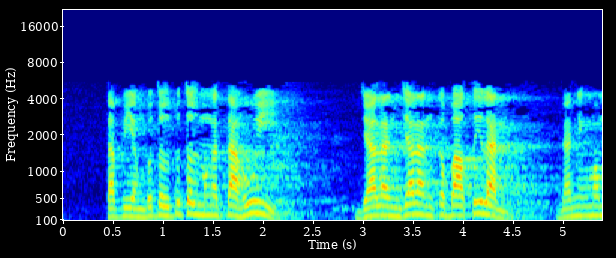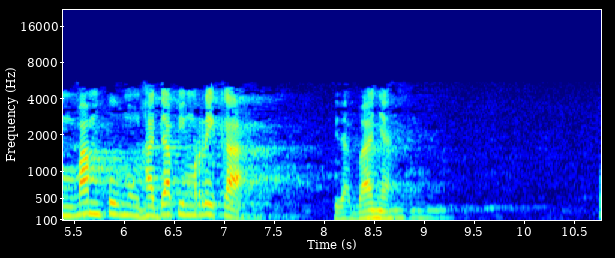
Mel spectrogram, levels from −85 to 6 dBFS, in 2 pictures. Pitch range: 130-160 Hz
